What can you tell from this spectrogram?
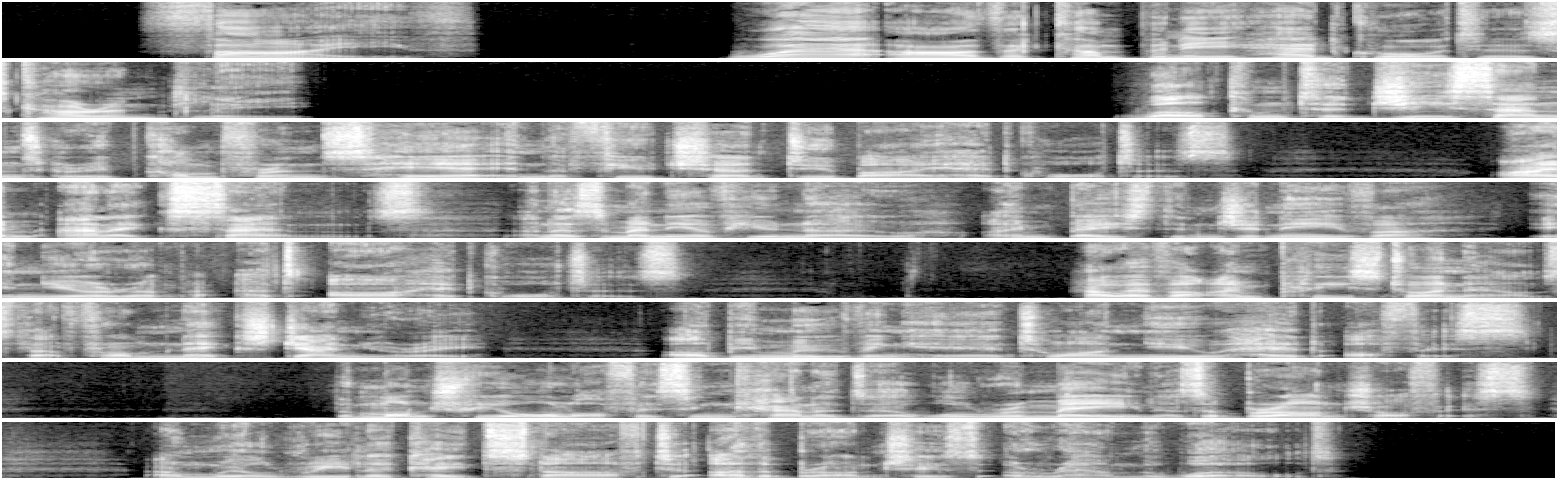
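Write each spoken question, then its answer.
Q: Where are the company headquarters currently?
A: Geneva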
